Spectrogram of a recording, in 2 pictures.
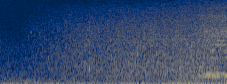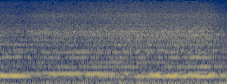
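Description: Steamboat whistle blowing one long chord of several steady tones, starting about two and a half seconds in, over a low rumble and a rising hiss of steam.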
